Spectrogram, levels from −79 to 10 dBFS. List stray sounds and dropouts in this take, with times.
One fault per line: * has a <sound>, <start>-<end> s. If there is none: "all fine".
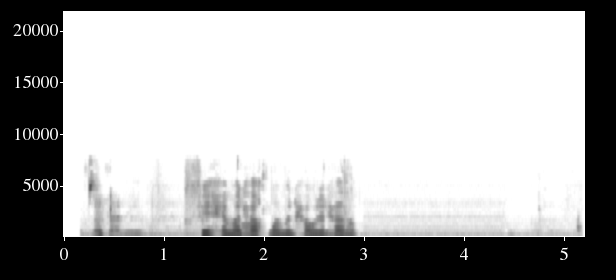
all fine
